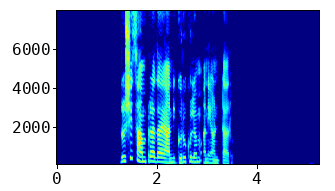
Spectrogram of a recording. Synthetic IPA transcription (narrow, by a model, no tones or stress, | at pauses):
ɾuʂisaːmpɾɐd̪aːjaːnːiɡuɾukulɐmɐniɐɳʈaːɾu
